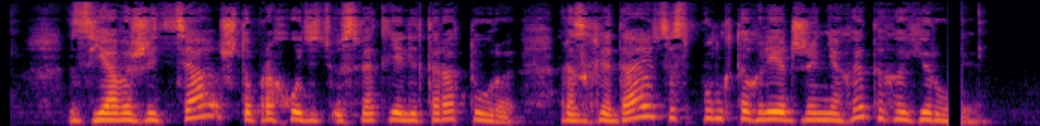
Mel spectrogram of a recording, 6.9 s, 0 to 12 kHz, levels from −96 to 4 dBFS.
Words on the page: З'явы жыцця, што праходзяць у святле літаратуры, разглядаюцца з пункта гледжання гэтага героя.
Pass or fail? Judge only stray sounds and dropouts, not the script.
fail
